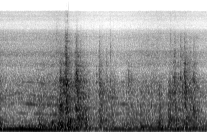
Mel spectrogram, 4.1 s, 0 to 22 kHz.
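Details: Komatsu PC10-8N1 diesel that would not start now idles with a steady, even low drone and a few light clunks. This is after replacing the engine controller.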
